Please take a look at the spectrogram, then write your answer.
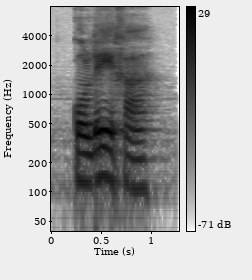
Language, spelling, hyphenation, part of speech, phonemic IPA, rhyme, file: Dutch, collega, col‧le‧ga, noun, /ˌkɔˈleː.ɣaː/, -eːɣaː, Nl-collega.ogg
- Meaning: colleague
